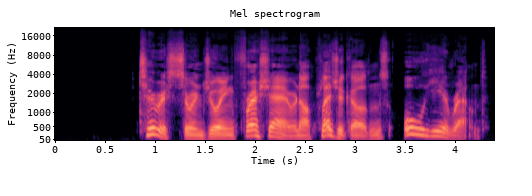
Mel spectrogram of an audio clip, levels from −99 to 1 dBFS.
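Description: No technical faults occur at any point in the clip, so there is nothing to describe in time order.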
